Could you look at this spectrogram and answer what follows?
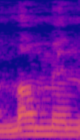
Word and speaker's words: moment: ago a moment ago the t in the words moment and lieutenant is not pronounced it's very common in words that have n t in the end or even in the middle like winter or winter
